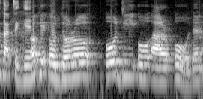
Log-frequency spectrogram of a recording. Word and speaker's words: Odoro: Please, can you pronounce that again? Okay, Odoro, O-D-O-R-O, then Atasung, A-T-A-S-U-N-G.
